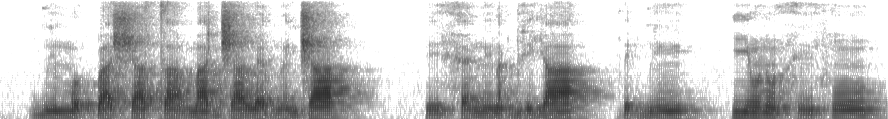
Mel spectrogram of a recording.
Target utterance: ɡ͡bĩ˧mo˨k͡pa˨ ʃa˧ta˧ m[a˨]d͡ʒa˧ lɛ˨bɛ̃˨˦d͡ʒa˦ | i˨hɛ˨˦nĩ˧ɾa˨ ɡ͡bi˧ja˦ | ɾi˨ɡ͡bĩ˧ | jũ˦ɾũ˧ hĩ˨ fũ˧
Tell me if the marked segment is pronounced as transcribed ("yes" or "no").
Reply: no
